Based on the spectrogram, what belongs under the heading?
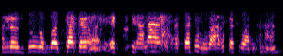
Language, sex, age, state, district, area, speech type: Maithili, female, 30-45, Bihar, Sitamarhi, rural, conversation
